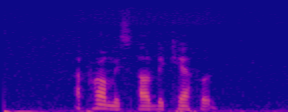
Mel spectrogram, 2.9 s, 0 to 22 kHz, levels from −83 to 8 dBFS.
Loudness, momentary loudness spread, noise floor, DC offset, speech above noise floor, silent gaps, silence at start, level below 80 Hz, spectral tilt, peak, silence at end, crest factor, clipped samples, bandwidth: -40 LUFS; 13 LU; -62 dBFS; under 0.1%; 24 dB; none; 0 s; -56 dBFS; -6 dB/octave; -20 dBFS; 0.15 s; 20 dB; under 0.1%; 16.5 kHz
